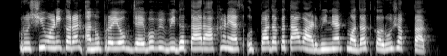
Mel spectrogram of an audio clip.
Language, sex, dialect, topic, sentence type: Marathi, female, Varhadi, agriculture, statement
